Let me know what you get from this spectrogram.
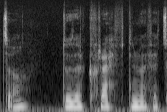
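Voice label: "crefft" Welsh, spoken word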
